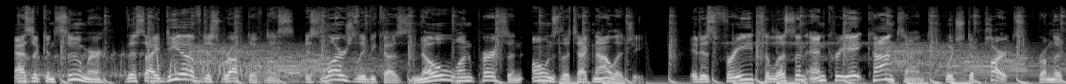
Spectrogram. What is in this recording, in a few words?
USA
